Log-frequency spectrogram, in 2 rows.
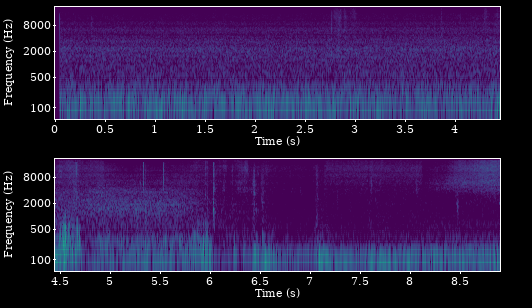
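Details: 2015 Cadillac Escalade while driving: low road rumble broken by dull thumps, felt like not shifting properly or like crossing small speed bumps. Transmission or engine suspected; the dealer says Cadillac is aware of the issue.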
